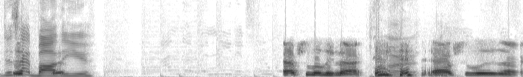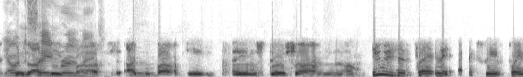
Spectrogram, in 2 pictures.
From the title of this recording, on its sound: WE GOT A POSSIBLE RUMBLE WINNER ON THE PHONE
